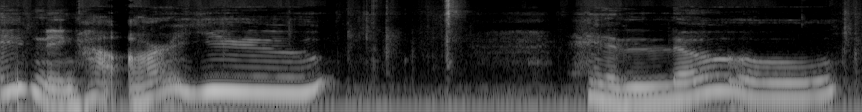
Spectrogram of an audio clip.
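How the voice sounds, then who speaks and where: Very wide pitch swings in a woman's speech, plus audible room echo. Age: 70s. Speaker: beauty vlogger. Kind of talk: casual chat. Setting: live stream recording. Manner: chatty, informal.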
